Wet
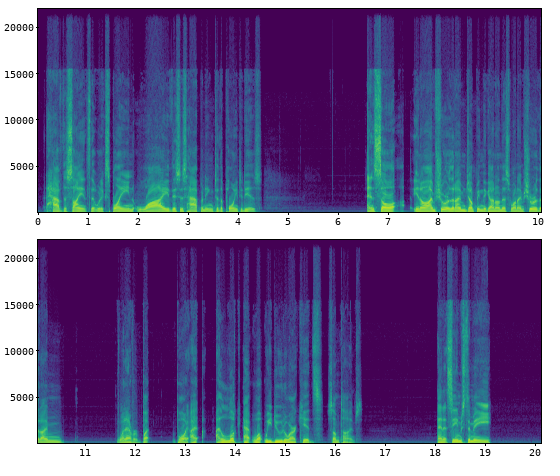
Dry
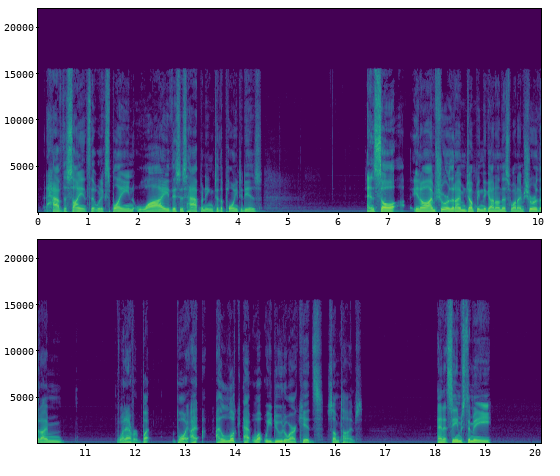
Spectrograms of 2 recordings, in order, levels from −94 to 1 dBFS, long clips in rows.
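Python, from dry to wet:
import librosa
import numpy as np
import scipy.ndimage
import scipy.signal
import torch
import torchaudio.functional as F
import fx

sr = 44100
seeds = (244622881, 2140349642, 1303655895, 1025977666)

y = fx.low_shelf(x, sr, hz=230.0, db=-10.0, at=(4.21, 6.6))
y = fx.leveller(y, sr, passes=1)
y = fx.low_shelf(y, sr, hz=100.0, db=11.5, at=(13.73, 15.21))
y = y * librosa.db_to_amplitude(5.5)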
